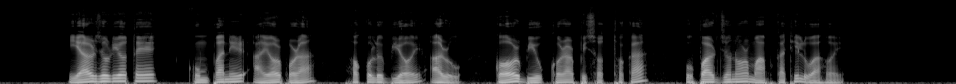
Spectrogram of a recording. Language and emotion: Assamese, neutral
